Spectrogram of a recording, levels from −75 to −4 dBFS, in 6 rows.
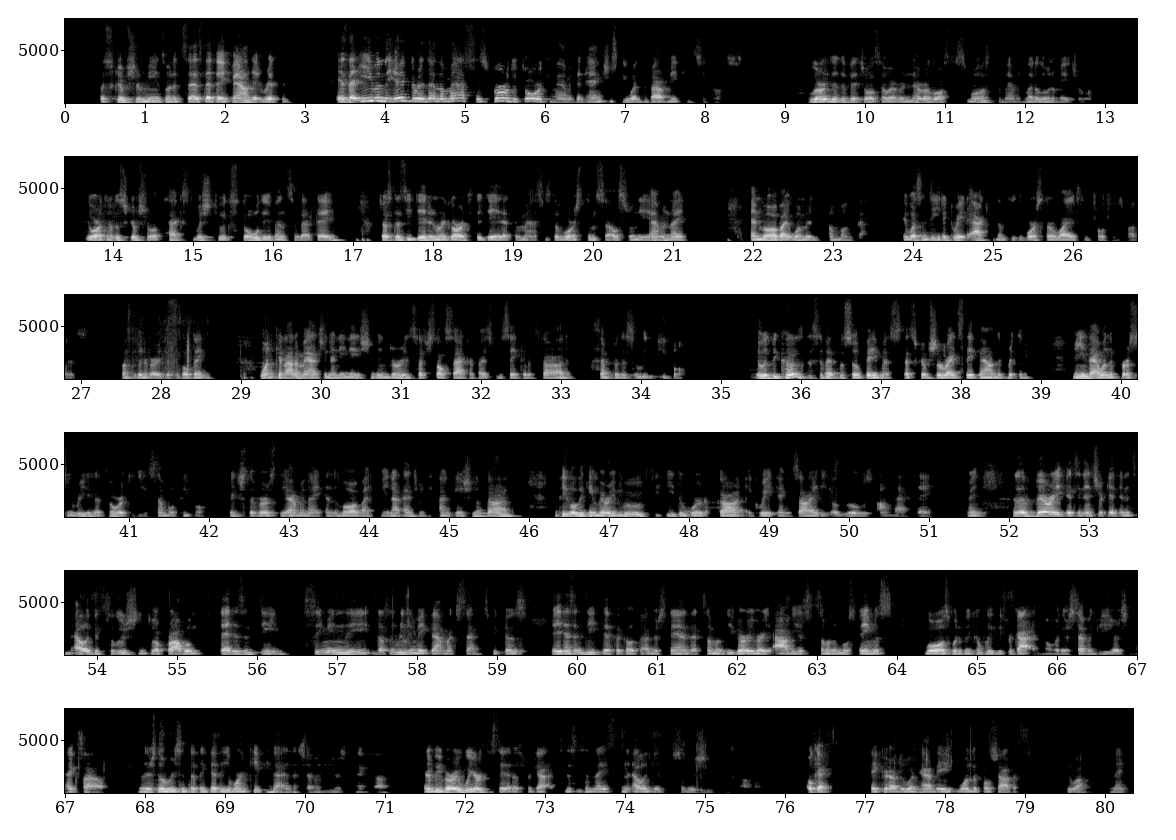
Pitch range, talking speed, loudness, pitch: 105-155 Hz, 210 wpm, -26 LUFS, 125 Hz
